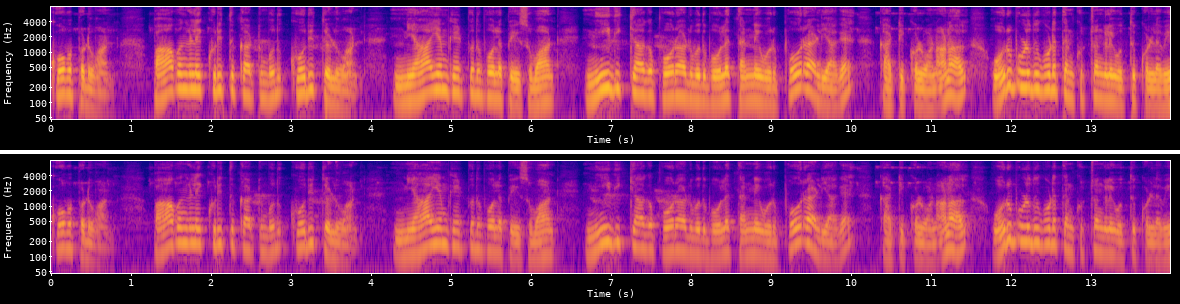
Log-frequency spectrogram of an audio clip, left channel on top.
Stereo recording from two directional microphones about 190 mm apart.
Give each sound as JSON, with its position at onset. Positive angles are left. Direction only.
{"t": 0.0, "sound": "speech", "side_deg": 25}
{"t": 4.4, "sound": "speech", "side_deg": 35}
